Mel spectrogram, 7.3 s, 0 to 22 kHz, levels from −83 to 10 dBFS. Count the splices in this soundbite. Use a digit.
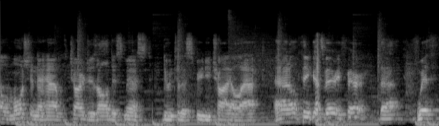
2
